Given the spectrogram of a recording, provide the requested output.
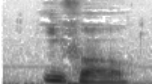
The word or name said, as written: Ivo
